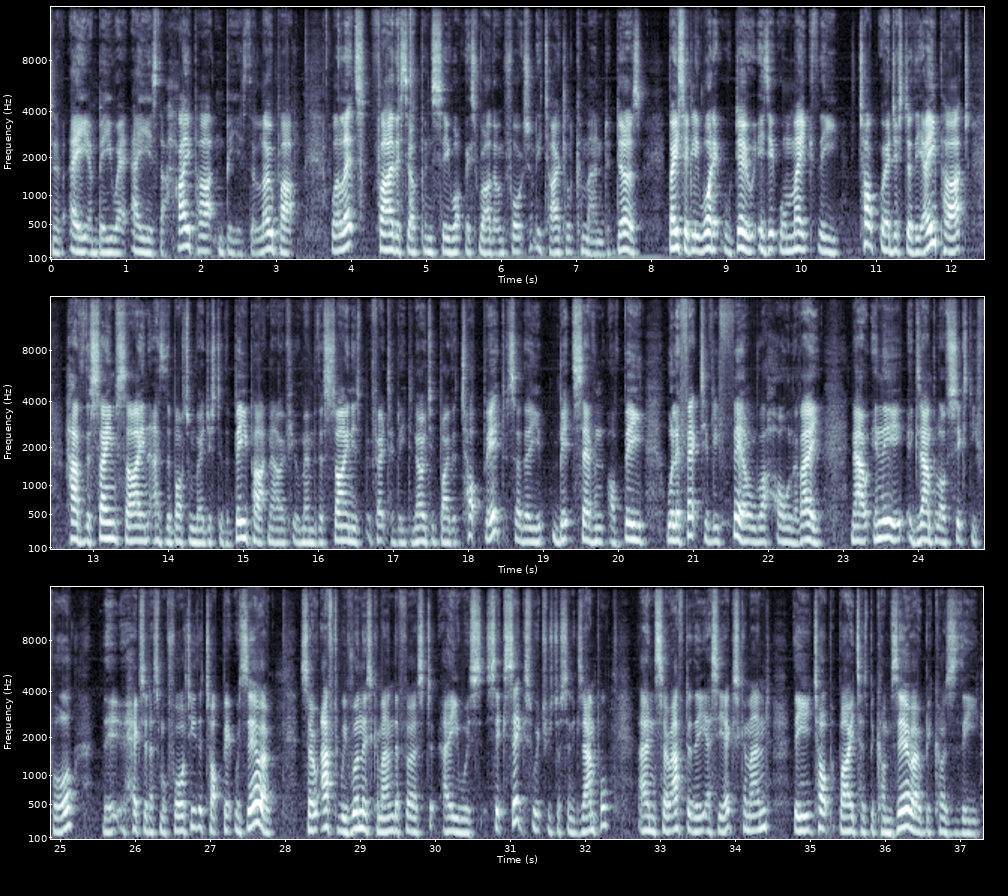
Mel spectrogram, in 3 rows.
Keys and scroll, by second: 3.9 F6, 4.5 Return.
